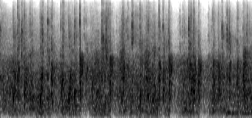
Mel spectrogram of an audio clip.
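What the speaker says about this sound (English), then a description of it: "Let's give him a round of applause." Steady, dense applause from an audience at a county community event, greeting the Nassau County health commissioner, loud and continuous throughout with no pause.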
